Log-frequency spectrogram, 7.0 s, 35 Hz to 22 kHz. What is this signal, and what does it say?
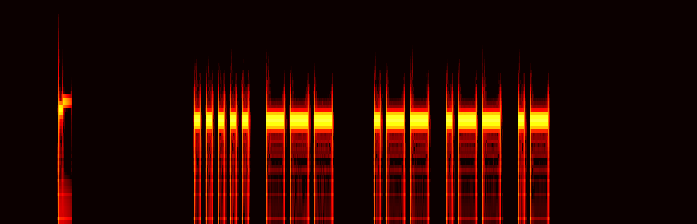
Morse code, heard as a keyed tone, about 20 wpm, 700 Hz. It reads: 5O WWA
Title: Winter Field Day Exchanges Encore 20wpm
